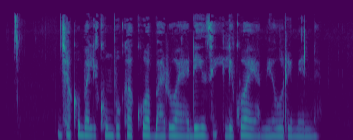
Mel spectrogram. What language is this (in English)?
Swahili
